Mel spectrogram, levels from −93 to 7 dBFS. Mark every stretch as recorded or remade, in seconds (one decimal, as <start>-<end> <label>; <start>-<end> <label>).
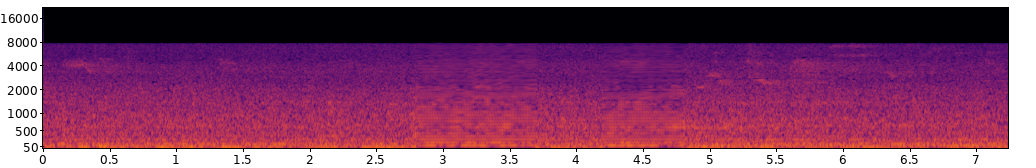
0.0-2.8 recorded; 2.8-3.7 remade; 3.7-4.2 recorded; 4.2-4.8 remade; 4.8-7.2 recorded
